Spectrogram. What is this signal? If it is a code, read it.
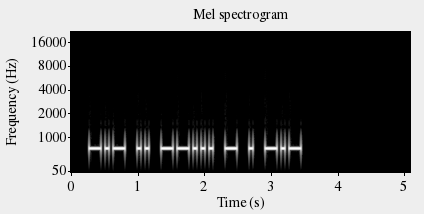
Morse code, heard as a keyed tone, about 21 wpm, 700 Hz. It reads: KI7TEK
